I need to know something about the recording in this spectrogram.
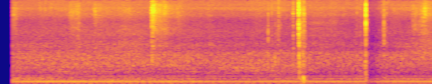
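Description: A steady low mechanical hum, with three sharp clicks or knocks over it. The loudest comes about three seconds in.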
